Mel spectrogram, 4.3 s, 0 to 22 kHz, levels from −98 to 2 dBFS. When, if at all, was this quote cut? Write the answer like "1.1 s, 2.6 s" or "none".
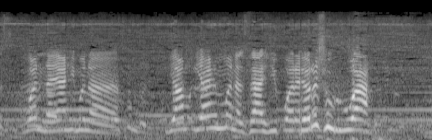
3.0 s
